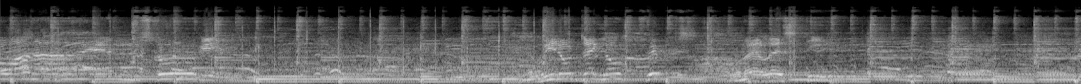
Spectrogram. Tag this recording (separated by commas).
Music, Psychedelic rock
